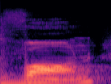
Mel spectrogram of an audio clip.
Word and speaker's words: Vaughan: So yes, this word is spelled and pronounced as Vaughan.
